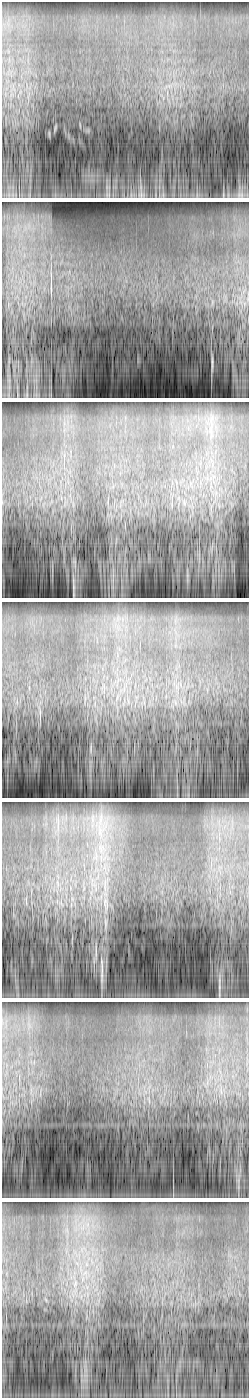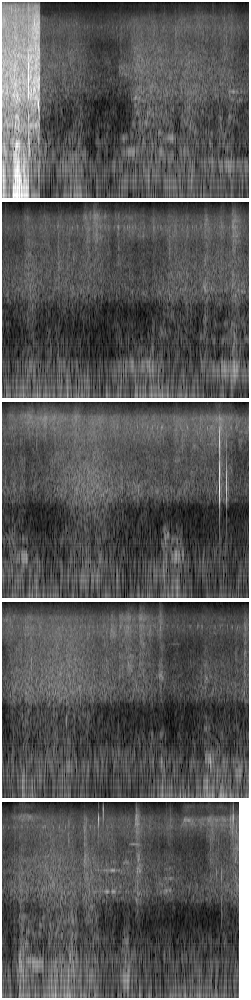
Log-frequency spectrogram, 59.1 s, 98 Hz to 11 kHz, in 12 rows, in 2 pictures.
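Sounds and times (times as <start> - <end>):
sea waves washing in: 0.0 - 35.4
steady low hum: 0.0 - 40.6.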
